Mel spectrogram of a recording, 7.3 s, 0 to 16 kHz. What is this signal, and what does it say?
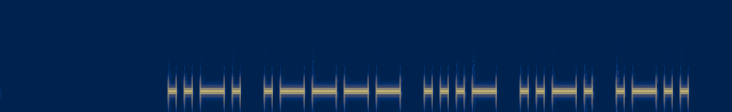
Morse code, heard as a keyed tone, about 15 wpm, 700 Hz. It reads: F1VFL
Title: DXCC-100 Call Signs - 5 Characters - Repeated 3x - 15wpm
